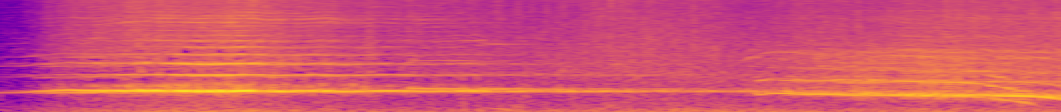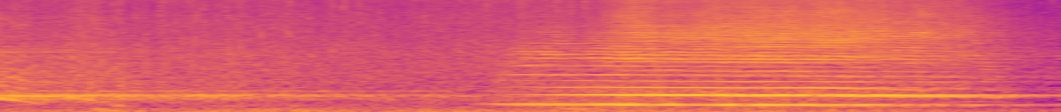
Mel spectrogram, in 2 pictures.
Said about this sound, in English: Or at sea here from the same exhibit, the humpback whale.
